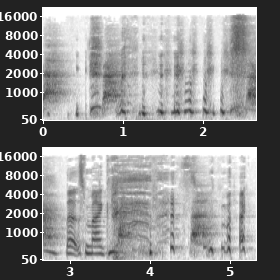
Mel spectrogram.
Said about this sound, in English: That's Magnus. Hang on. This is Magnus the dog, everybody.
